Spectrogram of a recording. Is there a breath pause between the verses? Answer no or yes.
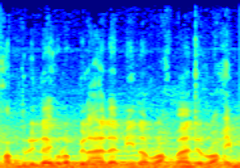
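no. Both verses run together in one breath. "bisa Fatihah satu nafas"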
